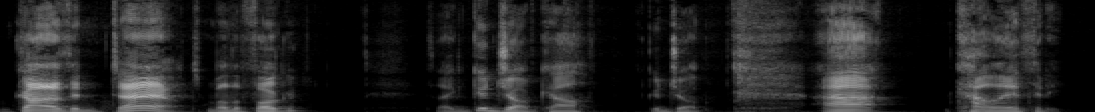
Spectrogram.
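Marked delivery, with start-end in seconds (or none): 0.1-1.4 put-on man voice. Imitating a basketball player after a big fourth quarter: Karl-Anthony Towns man voice impression. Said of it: "I got my man voice on now".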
